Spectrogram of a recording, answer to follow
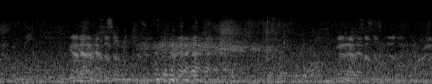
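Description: Soft, indistinct talking from a small group of people, in two stretches (about three-quarters of a second in to past two seconds, and briefly again near the end), over a steady low background rumble.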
